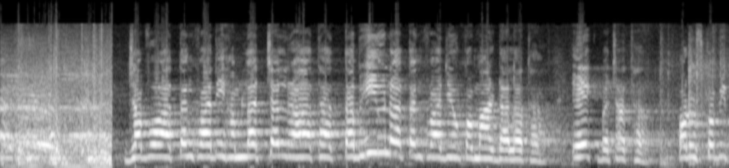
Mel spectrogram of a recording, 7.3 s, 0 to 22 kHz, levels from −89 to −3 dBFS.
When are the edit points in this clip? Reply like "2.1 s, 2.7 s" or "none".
1.1 s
